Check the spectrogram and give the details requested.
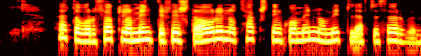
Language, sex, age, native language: Icelandic, female, 40-49, Icelandic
